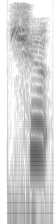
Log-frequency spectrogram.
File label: "shu", kana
